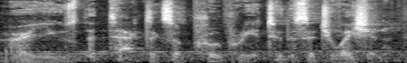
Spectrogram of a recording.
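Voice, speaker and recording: A brooding, aging god of war for a game drama. The voice is extremely low and thick with gravel. He speaks in short, formal, stoic phrases, over prominent music. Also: fairly quick, exaggerated voice. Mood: curt, stoic. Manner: terse, formal, grave speech without contractions. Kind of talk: dramatic video game acting.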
